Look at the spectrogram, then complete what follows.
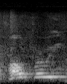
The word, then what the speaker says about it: potpourri: Okay, how do we spell potpourri now? P-O-T-P-O-U-R-R-I. P-O-T-B. P-O-U-R-R-I. Oh, it's a P, not a B. Yes, But P. the T is silent.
